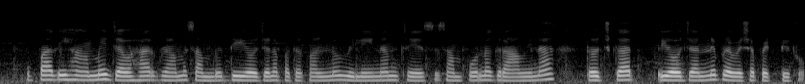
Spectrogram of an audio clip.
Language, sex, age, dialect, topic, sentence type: Telugu, male, 18-24, Telangana, banking, statement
